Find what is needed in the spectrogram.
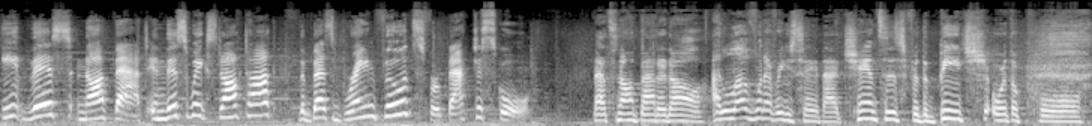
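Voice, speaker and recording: With music in the background, a woman speaks at a fairly slow pace, her fairly high pitch moving in very wide swings. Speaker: television news anchor and reporter. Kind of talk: TV news anchor delivery.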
